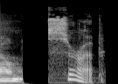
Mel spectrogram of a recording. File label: Sound Syrup pieces male female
